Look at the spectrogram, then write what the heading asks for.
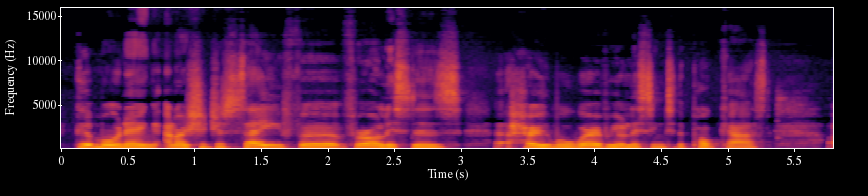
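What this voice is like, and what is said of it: Croaky, slightly hoarse voice. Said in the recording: “my voice may sound a bit croaky this morning. I'm battling a bit of a hay fever fit ... any inadvertently poor noises ... coughs and splutters”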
